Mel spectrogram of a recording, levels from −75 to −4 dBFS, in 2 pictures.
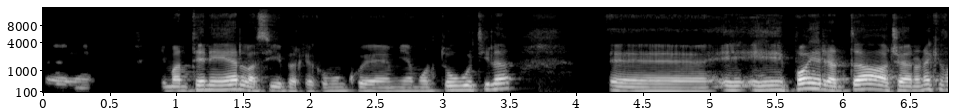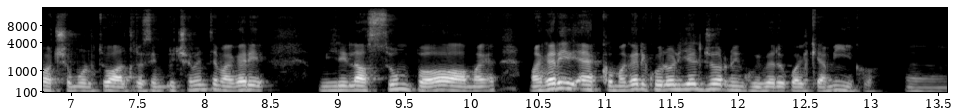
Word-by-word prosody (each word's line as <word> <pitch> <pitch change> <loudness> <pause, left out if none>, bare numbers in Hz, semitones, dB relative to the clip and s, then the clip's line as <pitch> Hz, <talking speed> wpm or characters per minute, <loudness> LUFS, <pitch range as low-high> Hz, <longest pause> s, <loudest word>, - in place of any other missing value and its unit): ehm, 115 -2 -11 0.5
di - - -16
mantenerla, 155 +3 +1
sì, 130 0 -6
perché 115 -2 -7
comunque 120 0 -6
mi 120 +1 -11
è 120 - -6
molto 125 +4 -5
utile. 175 +6 -2 0.7
Ehm, 120 -3 -2
e 145 0 -3 0.2
e - - -1
e 150 - -6
poi 190 +7 +6
in 190 - +3
realtà, 170 +5 +5
cioè, 145 - +2
non 140 - -2
è - - +2
che 175 - -9
faccio 140 -2 -1
molto 135 +1 0
altro, 130 0 0
semplicemente 145 +6 -6
magari 150 +1 +1 0.4
mi 140 0 -9
rilasso 150 +2 +2
un 180 -2 -4
po', 140 0 +6
maga 135 +3 -2 0.2
magari 185 +8 +4
ecco, 165 -2 +1
magari 170 +5 +1
quello 165 -1 +1
lì 170 +1 -2
è - - +6
il 180 - +1
giorno 175 -3 0
in 140 - -7
cui 130 -1 -7
vedo 135 0 -1
qualche 130 0 -4
amico, 125 -6 -11
ehm, 120 -2 -18
140 Hz, 200 wpm, -23 LUFS, 125-160 Hz, 0.7 s, poi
